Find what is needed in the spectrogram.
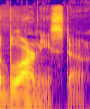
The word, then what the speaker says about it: Blarney Stone: One, it's the Blarney Stone.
